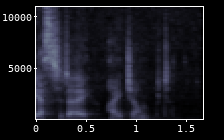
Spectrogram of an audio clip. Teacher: That t suffix at the end of jumped is very brief.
